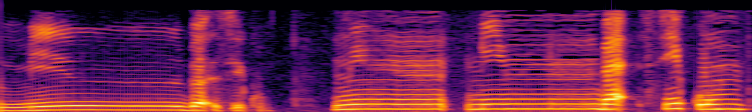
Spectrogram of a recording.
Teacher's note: من بأسكم اقلاب، لكن هننطق الميم بغنة مع الاخفاء، والمين بيبقى في انفراج يسير كده بين الشفتين، يقول من بأسكم.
